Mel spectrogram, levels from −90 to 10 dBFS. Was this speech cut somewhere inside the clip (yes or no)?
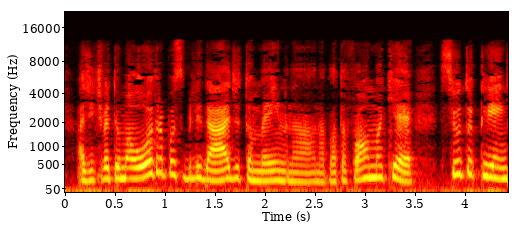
yes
